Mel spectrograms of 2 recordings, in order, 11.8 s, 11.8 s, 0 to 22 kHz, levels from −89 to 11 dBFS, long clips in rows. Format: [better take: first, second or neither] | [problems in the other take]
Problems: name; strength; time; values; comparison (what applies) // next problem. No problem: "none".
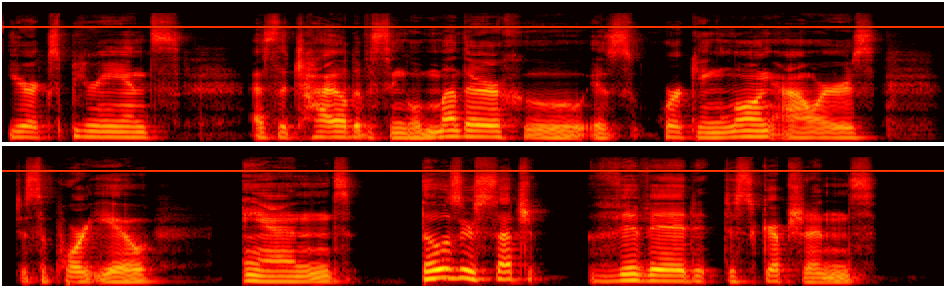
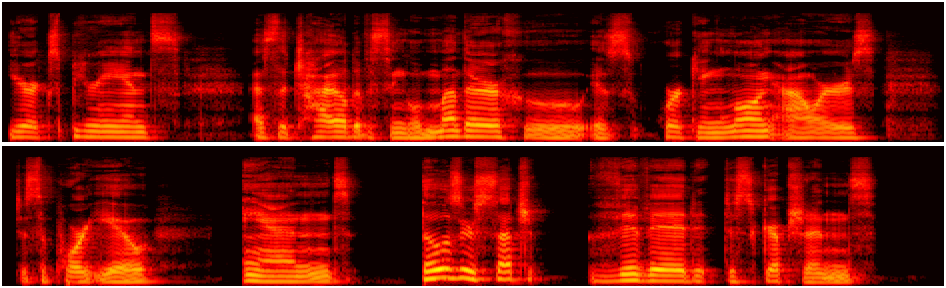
second | high-pitched whine; loud; throughout; 10.5 kHz, 6 dB below the speech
